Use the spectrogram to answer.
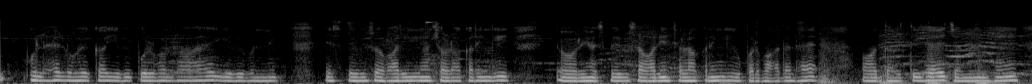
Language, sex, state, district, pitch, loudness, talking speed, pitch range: Hindi, male, Uttar Pradesh, Budaun, 170 Hz, -28 LUFS, 190 wpm, 165-175 Hz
